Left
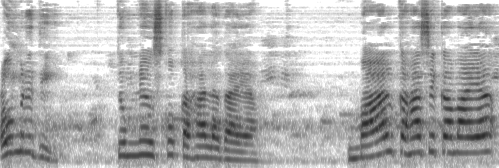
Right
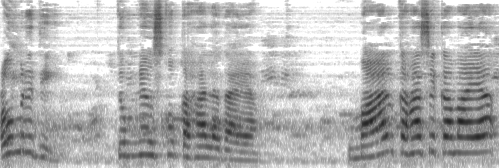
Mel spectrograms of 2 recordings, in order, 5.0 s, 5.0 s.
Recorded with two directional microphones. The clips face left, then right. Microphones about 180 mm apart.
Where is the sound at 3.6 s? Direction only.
40° left (ahead or behind).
